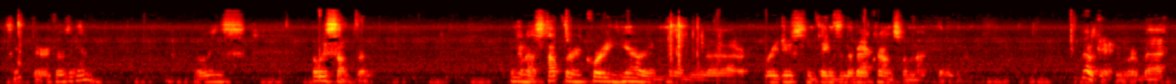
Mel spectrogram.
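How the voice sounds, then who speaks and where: A man's voice: medium pitch, moderate pace, pauses often, a little hiss or hum, rough recording. Congested man chatting through a painting tutorial. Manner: chatty, thinks aloud while working, trailing fillers. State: congested, clearing throat. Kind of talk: casual screen-recorded painting tutorial.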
